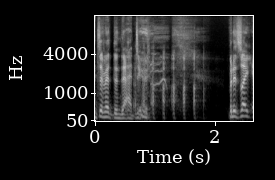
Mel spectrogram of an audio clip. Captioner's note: laughs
